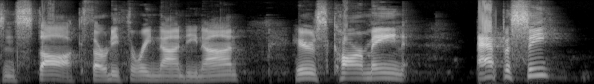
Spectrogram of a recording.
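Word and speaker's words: Appice: stock 33.99 here's Carmen apacy so just for clarification it's Carmine apacy and Vinnie a piece is that what we're is that what we're saying I know this is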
